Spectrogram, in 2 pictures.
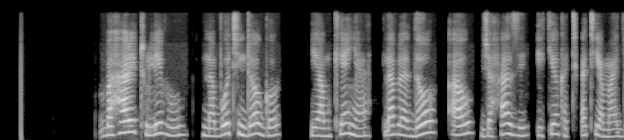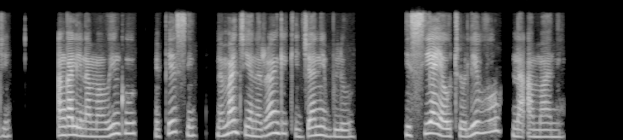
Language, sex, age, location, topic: Swahili, female, 25-35, Mombasa, government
